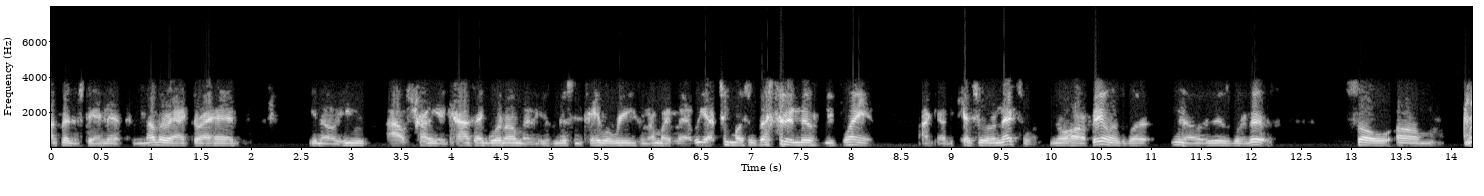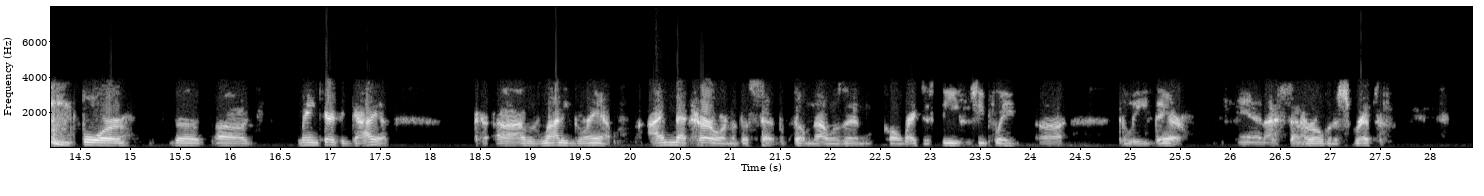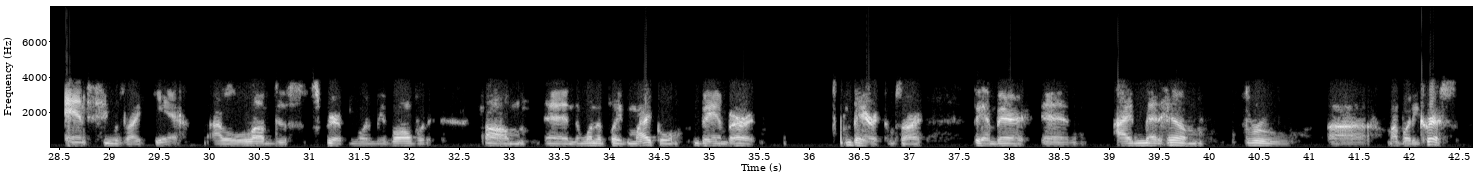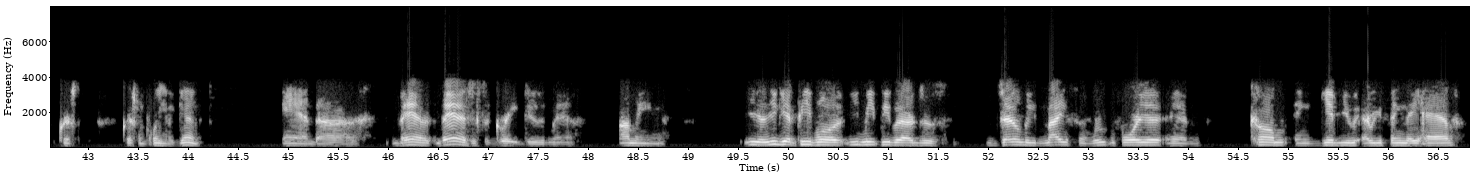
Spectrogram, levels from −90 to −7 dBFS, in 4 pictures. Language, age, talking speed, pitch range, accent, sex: English, 30-49, 195 wpm, 110-145 Hz, American, male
